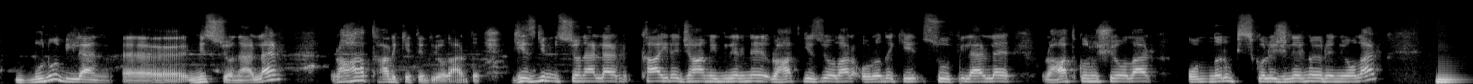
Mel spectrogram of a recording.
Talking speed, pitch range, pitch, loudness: 80 wpm, 130-145 Hz, 140 Hz, -21 LUFS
